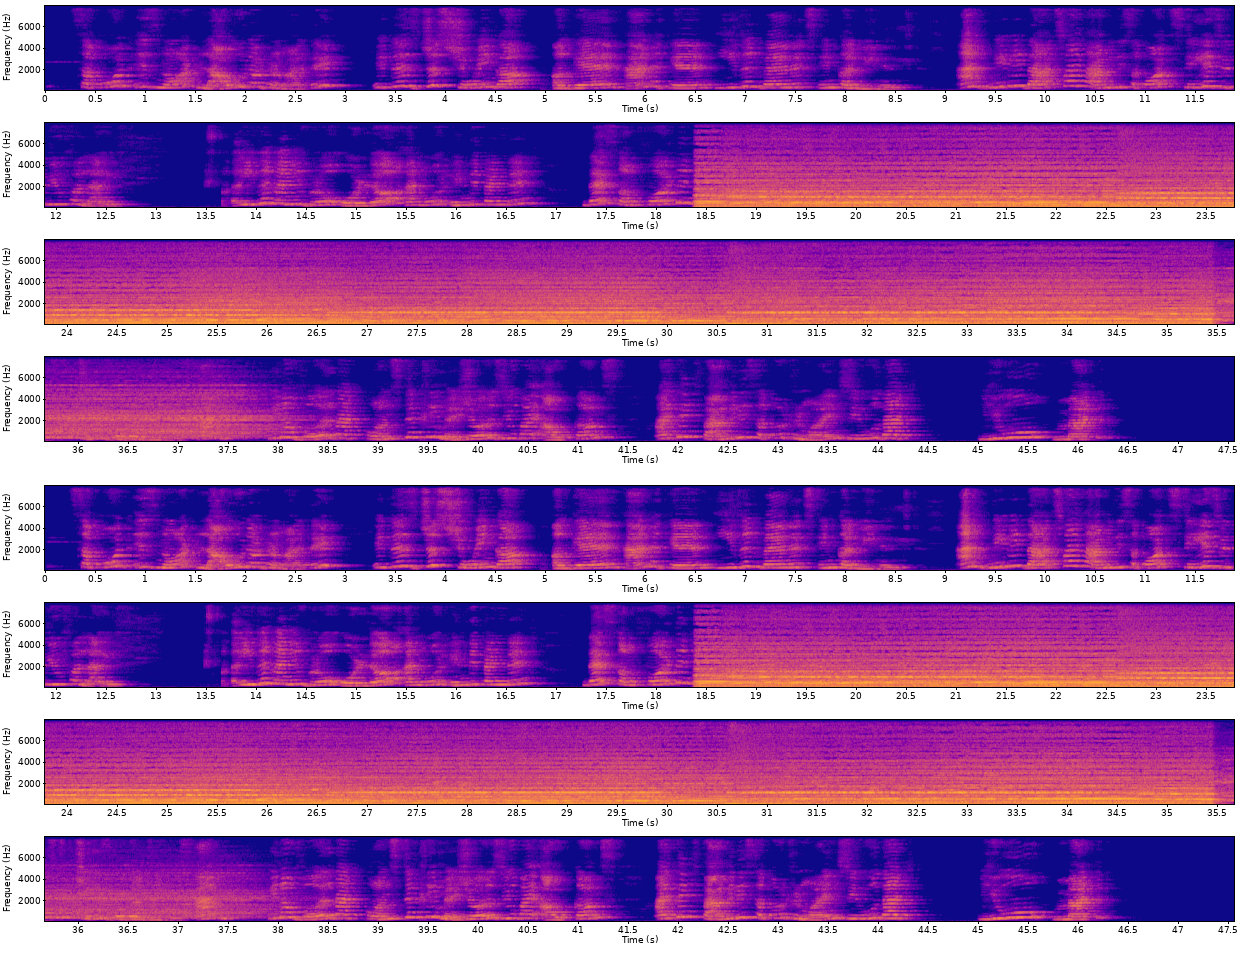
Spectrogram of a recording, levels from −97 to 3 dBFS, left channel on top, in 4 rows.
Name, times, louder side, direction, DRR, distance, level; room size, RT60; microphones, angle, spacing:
voice 1, 0.4-2.9 3.3-8.6 9.1-12.6 13.7-16.7 17.3-22.5 23.2-25.4 25.8-27.0 27.6-29.6 30.1-30.7 31.3-33.1 33.9-37.5 37.9-41.3 41.8-44.3 45.0-46.2, right 4 dB, 60° right, -4 dB, 7.4 m, -38 dB
sound 1, 18.4-35.5, right 1 dB, 5° right, 1.1 m, -18 dB
sound 2, 25.1-27.5 27.9-38.3, left 5 dB, 55° left, 5.5 m, -38 dB
16.5 x 14.5 x 5.1 m, 0.43 s
head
